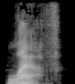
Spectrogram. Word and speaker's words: laugh: But again, the pronunciation at the end later changed to an F sound, and we got the modern English laugh, L-A-U-G-H.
